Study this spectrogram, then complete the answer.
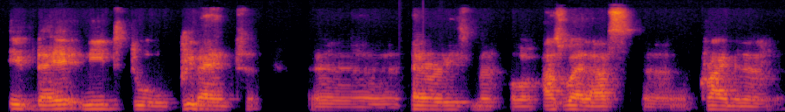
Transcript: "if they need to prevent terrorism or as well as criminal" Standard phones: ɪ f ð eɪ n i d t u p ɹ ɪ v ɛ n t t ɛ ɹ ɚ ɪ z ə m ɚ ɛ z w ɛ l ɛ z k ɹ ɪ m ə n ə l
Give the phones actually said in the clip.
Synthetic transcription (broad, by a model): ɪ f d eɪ n i d t u p ɹ ɪ v ɛ n t t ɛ ɹ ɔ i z m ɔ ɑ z w ɛ l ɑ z k ɹ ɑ m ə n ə l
